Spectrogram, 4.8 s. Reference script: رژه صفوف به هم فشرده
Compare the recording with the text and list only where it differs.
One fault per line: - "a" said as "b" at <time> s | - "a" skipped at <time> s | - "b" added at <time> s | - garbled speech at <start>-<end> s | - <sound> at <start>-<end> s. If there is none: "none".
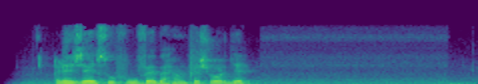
none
